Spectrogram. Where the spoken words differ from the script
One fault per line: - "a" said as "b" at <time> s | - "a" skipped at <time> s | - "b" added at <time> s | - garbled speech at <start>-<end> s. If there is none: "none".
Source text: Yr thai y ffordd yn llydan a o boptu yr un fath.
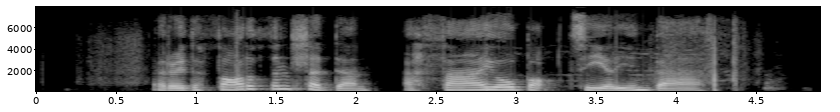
- "thai" said as "oedd" at 0.9 s
- "thai" added at 2.5 s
